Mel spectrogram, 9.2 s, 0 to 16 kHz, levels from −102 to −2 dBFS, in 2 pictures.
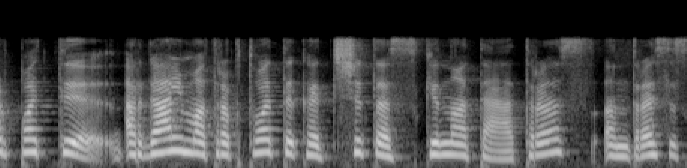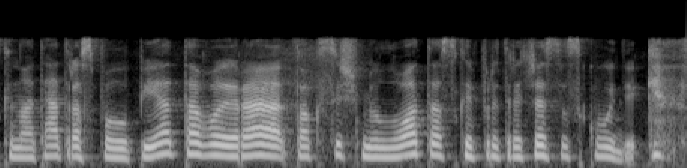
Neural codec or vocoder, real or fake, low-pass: none; real; 7.2 kHz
